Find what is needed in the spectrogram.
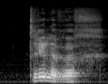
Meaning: shaky
- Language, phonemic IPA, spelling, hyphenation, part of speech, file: Dutch, /ˈtrɪ.lə.rəx/, trillerig, tril‧le‧rig, adjective, Nl-trillerig.ogg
